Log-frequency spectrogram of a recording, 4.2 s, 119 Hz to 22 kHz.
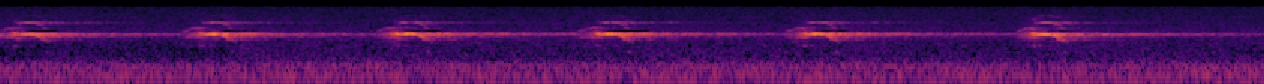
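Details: Lesser spotted eagle calling at its nest in a spruce, Zemgale, Latvia: six sharp, short, high-pitched yelps repeated steadily about every 0.7 seconds, with an unbroken high whine and low rumbling background.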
